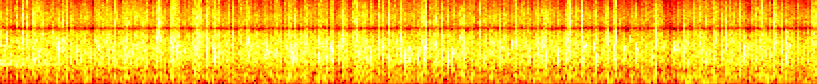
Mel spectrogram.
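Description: Audience applause: many hands clapping steadily, outdoors.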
